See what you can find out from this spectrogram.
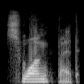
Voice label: "swankpot", American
